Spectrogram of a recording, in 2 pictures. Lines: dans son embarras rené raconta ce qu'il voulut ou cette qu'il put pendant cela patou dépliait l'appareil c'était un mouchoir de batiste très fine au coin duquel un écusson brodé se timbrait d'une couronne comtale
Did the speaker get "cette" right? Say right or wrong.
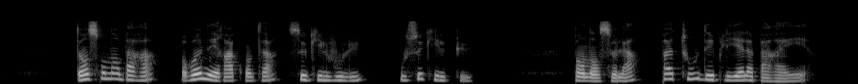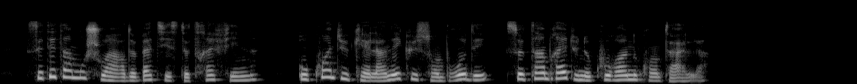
wrong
